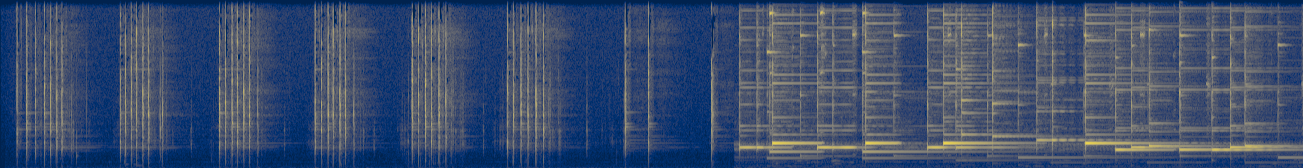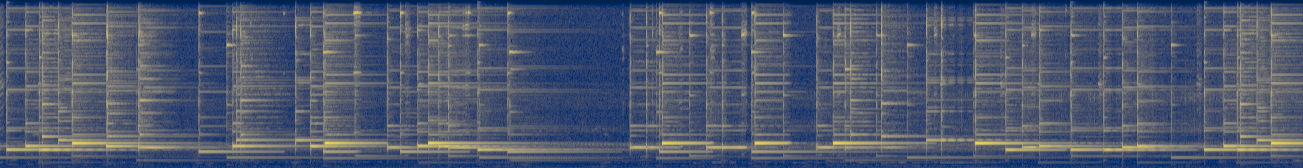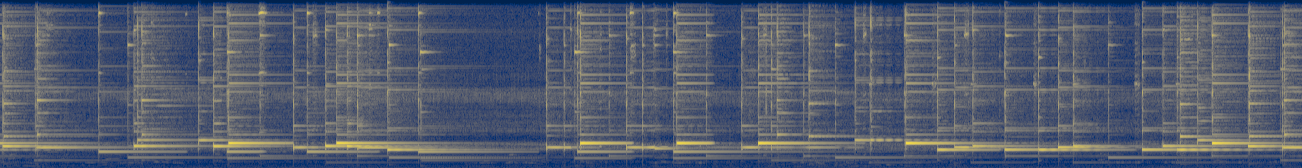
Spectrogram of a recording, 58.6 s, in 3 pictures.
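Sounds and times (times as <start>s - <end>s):
music box: 0.2s - 58.6s.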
